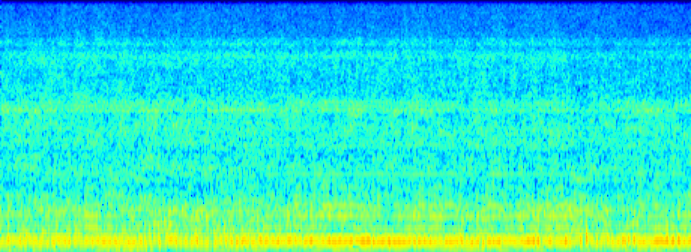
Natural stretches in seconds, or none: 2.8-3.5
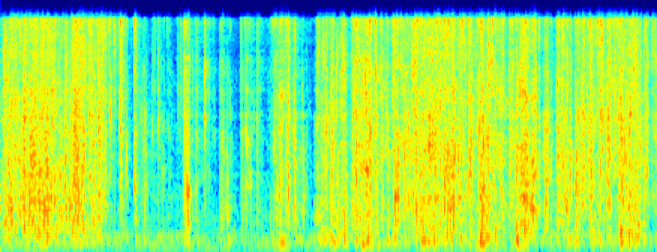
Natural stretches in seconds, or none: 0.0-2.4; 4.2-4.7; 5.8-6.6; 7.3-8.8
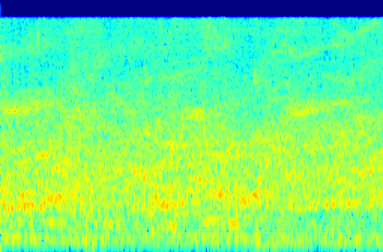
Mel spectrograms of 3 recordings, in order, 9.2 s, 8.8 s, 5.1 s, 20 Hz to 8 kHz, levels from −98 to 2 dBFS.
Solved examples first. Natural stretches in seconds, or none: 0.0-1.1; 1.9-5.1

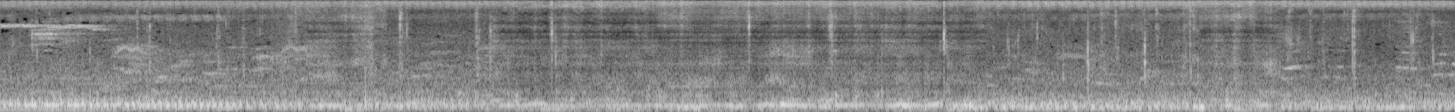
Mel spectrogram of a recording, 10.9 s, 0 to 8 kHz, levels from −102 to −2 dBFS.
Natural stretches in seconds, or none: 0.0-2.3; 2.8-3.7; 7.4-9.0; 9.6-10.9

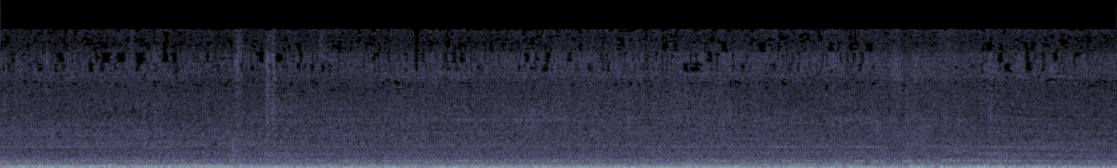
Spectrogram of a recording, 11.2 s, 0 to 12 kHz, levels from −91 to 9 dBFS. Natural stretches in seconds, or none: 0.0-8.8; 9.8-11.2

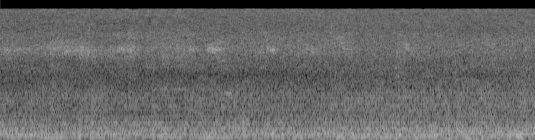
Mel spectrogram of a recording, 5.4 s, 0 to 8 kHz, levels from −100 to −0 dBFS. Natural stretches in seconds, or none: 2.0-4.6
